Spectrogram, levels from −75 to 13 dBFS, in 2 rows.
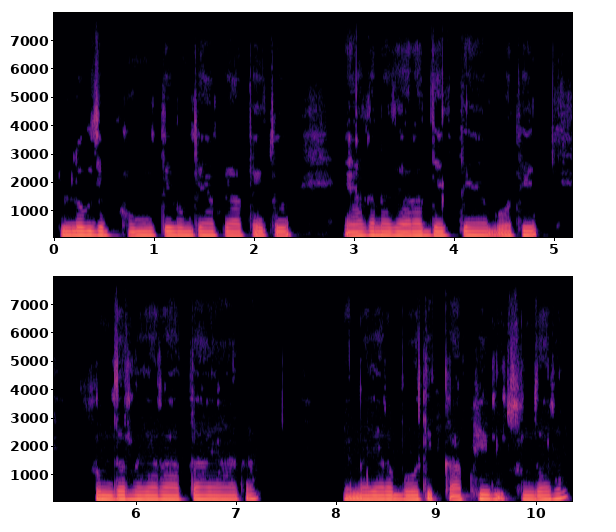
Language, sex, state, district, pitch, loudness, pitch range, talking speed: Hindi, male, Bihar, Jahanabad, 140 Hz, -18 LUFS, 135-140 Hz, 155 wpm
